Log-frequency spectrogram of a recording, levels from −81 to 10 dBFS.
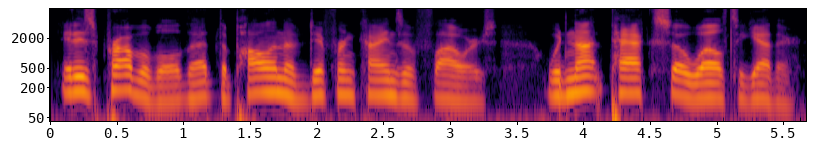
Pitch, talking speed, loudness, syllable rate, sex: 135 Hz, 180 wpm, -19 LUFS, 4.8 syllables/s, male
